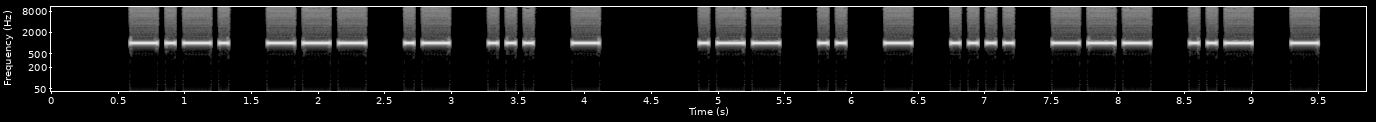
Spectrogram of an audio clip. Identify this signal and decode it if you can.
Morse code, heard as a keyed tone, about 18 wpm, spaced as for 15 wpm, 1000 Hz. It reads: COAST WITHOUT
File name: qotdfiles / 15wpm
